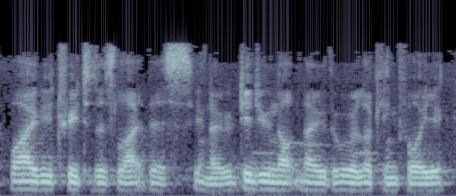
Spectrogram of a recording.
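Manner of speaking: soft, gentle, unhurried asking; very calm voice. Retold or imitated. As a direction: ask it calmly, no reproach. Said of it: "read it in a very calm voice".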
